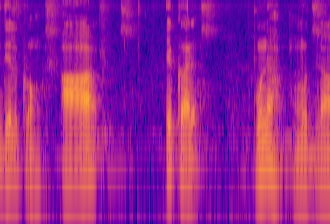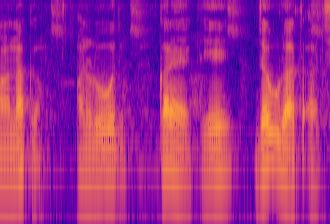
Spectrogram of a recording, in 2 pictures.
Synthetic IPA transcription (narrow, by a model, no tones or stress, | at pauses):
d̪elkəɦũa | ekəɾ | pʊnəɦmʊd̪ɾaːnək | ənuɾoːd̪ʱ | kəɾɛke | d͡ʒəuɾət̪ʰət͡ʃʰ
